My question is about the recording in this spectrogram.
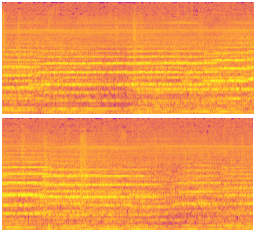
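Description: Marching band playing a slow alma mater in long, held chords that change every second or two, heard from down at the end of the field.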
